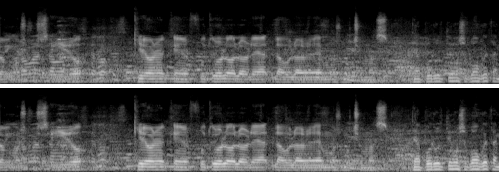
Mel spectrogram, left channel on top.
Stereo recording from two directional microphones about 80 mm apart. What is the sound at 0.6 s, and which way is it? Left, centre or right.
Speech, centre.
